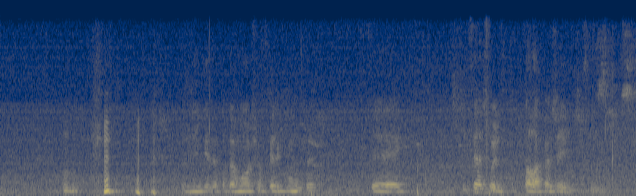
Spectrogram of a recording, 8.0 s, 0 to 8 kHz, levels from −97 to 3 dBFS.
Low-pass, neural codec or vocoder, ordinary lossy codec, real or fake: 7.2 kHz; none; none; real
